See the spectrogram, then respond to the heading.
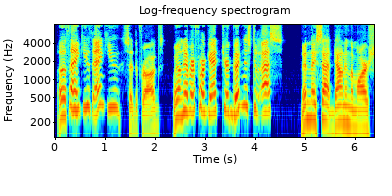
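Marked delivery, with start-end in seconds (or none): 0.1-4.6 higher, mildly voiced thankful frogs; grateful frogs. Frogs thanking the weasel, higher grateful voices.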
